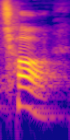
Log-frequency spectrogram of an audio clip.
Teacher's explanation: ह ऐसे ह बोलेंगे तो क्या हो जाएगा, ये डायरेक्ट ह कंठ से आ रहा है, तो ये क्या हो जाएगा, तो कंठ हो जाएगा, कंठ। छ, अगर छ बोलते हैं, छ, तो ये तालू में हमारे टच करता है, ठीक है। तो ये हो जाएगा इसका उच्चारण स्थान तालु हो जाएगा इसका उच्चारण स्थान।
